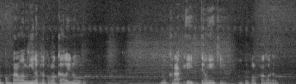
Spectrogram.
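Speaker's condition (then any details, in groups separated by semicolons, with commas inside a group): No condition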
